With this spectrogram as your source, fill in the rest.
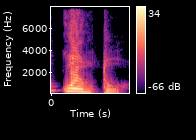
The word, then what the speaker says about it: quanto: é pronunciado agora no quanto no quanto Ó você tem aqui o quanto nesse caso o u é pronunciado quilo o u não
